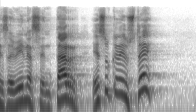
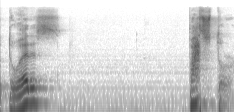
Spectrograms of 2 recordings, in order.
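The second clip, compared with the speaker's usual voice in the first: lower, soft, grave pronouncement; a hint of the Spirit's grave verdict; solemn voice of God; 3 semitones lower, 5 dB quieter, much slower than usual. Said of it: "el Espíritu me dijo".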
